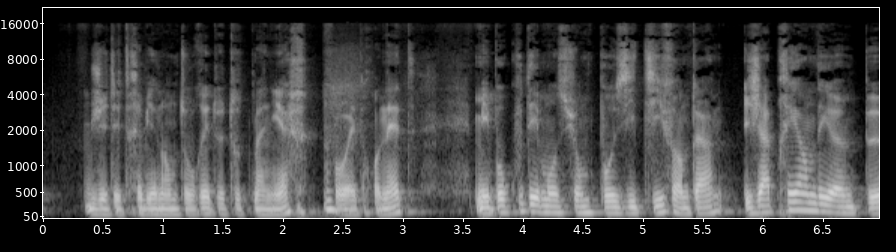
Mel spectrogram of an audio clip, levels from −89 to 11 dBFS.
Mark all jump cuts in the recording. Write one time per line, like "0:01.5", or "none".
0:02.3
0:05.4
